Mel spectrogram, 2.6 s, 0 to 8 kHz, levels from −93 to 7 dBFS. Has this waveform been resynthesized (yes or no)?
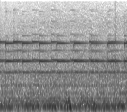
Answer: no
